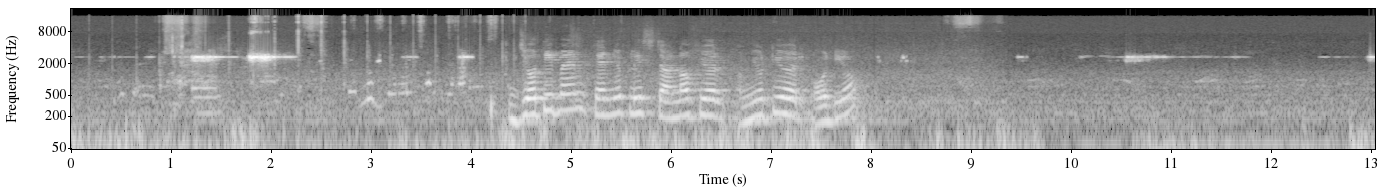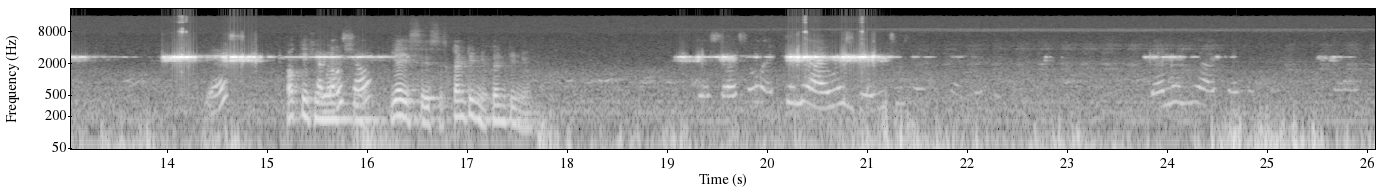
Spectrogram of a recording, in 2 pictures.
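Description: A man talks calmly into a microphone on an online call.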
